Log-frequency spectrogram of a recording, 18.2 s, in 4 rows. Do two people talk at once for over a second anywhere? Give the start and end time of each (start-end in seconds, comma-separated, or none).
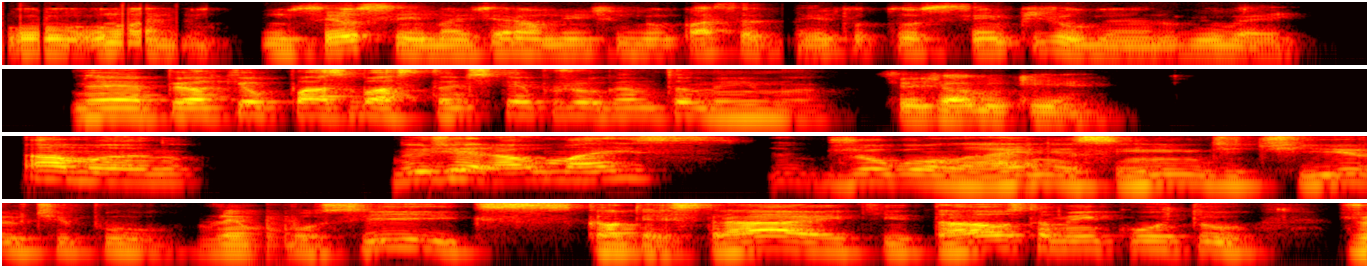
none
